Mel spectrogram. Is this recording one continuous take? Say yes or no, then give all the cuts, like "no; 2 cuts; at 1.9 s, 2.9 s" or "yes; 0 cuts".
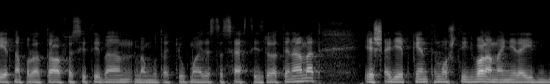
no; 4 cuts; at 1.3 s, 2.6 s, 3.8 s, 4.3 s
